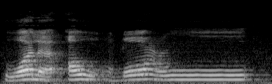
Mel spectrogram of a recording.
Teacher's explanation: ضاد جو کہ مستعلیہ میں سے ہے تو ہم نے اس کو پر پڑھنا ہے اور واو ساکن سے پہلے پیش ہے تو یہ واو مدہ ہے.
